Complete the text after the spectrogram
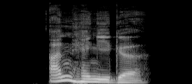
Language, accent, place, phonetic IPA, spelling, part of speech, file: German, Germany, Berlin, [ˈanhɛŋɪɡə], anhängige, adjective, De-anhängige.ogg
- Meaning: inflection of anhängig: 1. strong/mixed nominative/accusative feminine singular 2. strong nominative/accusative plural 3. weak nominative all-gender singular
